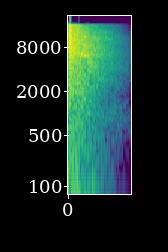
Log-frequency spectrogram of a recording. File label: laserpistol; Weapons; EK modern; Barotrauma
